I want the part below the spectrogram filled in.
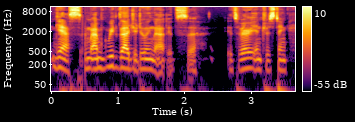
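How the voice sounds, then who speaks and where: A woman's voice: deep voice, fairly even intonation, brisk, dry recording, studio quality. A middle-aged woman hosting a casual interview, informal, encouraging and enthusiastic in how she talks. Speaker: podcast host and interviewer.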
